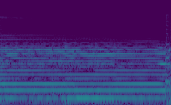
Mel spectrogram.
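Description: Electric guitar note fretted at the third fret of the B string, picked once and sustaining clearly on its own, with a fresh pick attack just at the end.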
